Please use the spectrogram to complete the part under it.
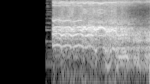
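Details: Horse neighing: after a brief silence, a loud, bright, wavering whinny that holds steady and trembles slightly for about a second, with no other sounds.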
